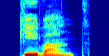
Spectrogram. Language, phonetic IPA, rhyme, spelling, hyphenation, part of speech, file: Hungarian, [ˈkiːvaːnt], -aːnt, kívánt, kí‧vánt, verb, Hu-kívánt.ogg
- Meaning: 1. third-person singular past of kíván 2. past participle of kíván: desired, wanted, expected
